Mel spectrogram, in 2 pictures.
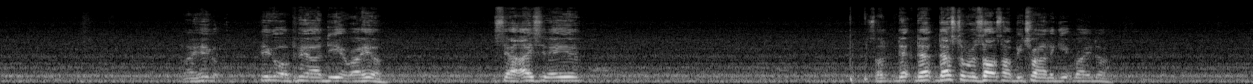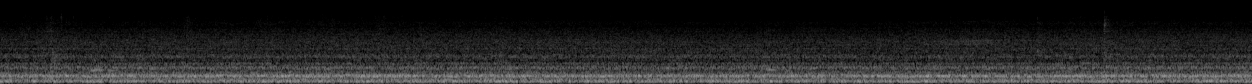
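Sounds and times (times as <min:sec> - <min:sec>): machine hum: 0:00.0 - 0:25.0.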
